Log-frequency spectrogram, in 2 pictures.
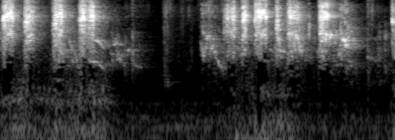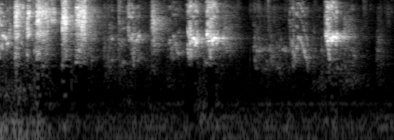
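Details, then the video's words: Pet budgies chattering as they play, a busy stream of high scratchy chirps and squawks arriving in bursts of about a second, separated by brief quieter gaps. "BUDGIES SINGING PLAYING"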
